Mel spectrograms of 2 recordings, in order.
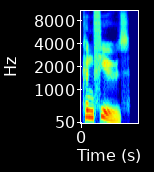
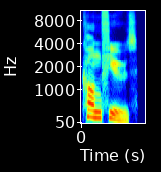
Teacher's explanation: The stress is on the second syllable.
